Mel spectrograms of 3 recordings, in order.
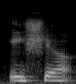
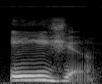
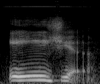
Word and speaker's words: Asia: because we've been using the share so far Asia Malaysia Indonesia but the correct pronunciation is actually with the usual sound Malaysia Indonesia Asia once more Malaysia Indonesia Asia you may have heard the advertisement Malaysia truly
